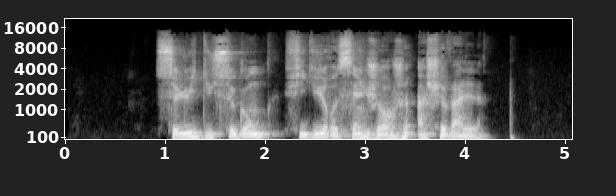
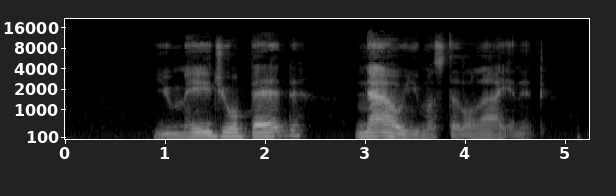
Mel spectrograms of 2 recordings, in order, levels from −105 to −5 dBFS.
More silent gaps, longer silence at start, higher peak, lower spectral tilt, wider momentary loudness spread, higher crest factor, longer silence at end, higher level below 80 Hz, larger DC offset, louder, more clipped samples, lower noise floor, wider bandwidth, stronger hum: neither; about the same, 0.95 s vs 0.9 s; first, -2 dBFS vs -30 dBFS; about the same, -4 dB/octave vs -4.5 dB/octave; second, 8 LU vs 18 LU; second, 16 dB vs 22 dB; about the same, 0.6 s vs 0.6 s; first, -42 dBFS vs -86 dBFS; neither; first, -16 LUFS vs -50 LUFS; neither; second, -81 dBFS vs under -90 dBFS; about the same, 14 kHz vs 13.5 kHz; neither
